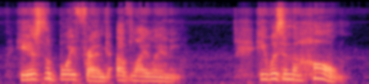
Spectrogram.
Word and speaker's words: Leilani: He is the boyfriend of Lilani.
